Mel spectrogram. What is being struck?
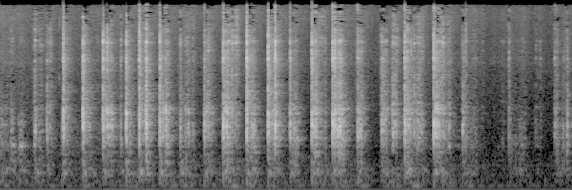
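Thin plastic case panel.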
